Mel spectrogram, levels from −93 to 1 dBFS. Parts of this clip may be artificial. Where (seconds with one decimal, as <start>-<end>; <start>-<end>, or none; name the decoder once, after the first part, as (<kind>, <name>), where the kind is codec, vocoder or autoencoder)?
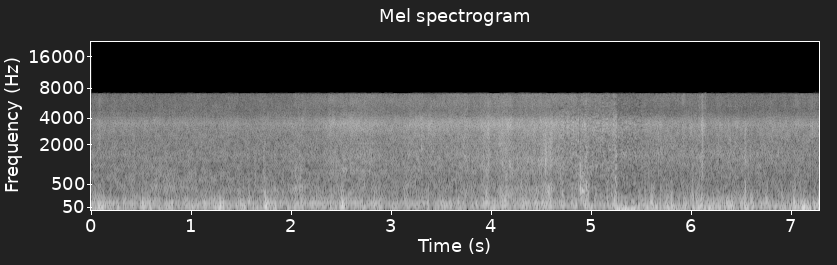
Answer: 0.0-4.7 (vocoder, Vocos); 5.5-7.3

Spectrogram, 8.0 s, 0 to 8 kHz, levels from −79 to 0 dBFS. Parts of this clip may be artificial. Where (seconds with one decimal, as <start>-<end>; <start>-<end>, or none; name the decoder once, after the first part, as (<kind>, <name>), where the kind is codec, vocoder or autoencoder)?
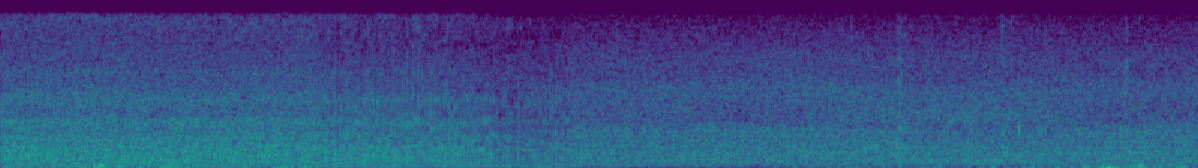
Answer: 2.1-3.8 (vocoder, HiFi-GAN)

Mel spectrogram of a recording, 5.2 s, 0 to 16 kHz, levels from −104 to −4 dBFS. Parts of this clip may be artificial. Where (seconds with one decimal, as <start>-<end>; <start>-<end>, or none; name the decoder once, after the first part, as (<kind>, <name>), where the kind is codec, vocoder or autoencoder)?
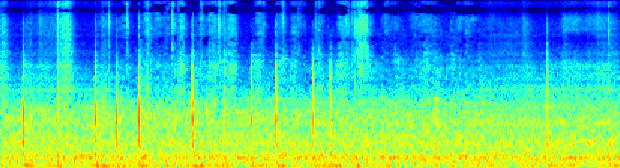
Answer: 0.0-1.0 (autoencoder, DAC-VAE); 4.0-5.2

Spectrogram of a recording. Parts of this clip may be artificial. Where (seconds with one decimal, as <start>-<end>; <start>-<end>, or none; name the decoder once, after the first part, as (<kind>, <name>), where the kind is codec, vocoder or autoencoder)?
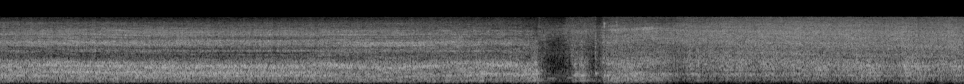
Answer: none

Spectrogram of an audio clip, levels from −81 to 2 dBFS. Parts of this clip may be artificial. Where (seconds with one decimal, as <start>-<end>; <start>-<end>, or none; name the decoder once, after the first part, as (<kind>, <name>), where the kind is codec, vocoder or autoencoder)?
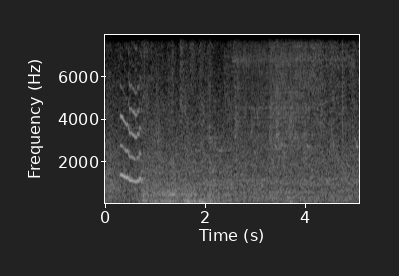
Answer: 2.6-4.1 (vocoder, Vocos)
